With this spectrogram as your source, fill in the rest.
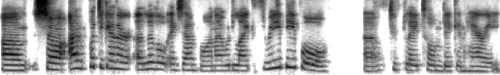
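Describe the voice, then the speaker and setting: Speaking with a Dutch accent, a woman uses a fairly high pitch and lively intonation. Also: moderate pace. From Netherlands. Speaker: convention panel presenter. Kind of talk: lecture.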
